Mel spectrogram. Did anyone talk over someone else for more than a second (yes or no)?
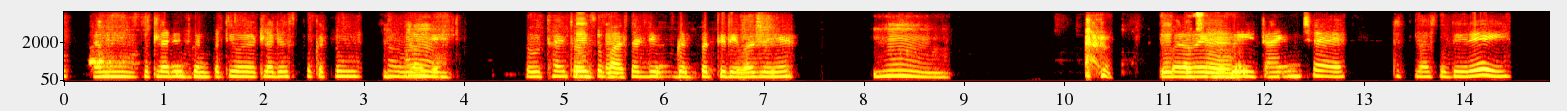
no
